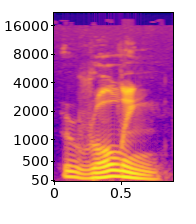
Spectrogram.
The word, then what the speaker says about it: Rowling: Just so you know, the name should be pronounced Rowling. – Oh, no kidding. – As in bowling.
